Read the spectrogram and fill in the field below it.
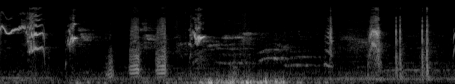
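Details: A young starling on a training track meant to be played repeatedly to make silent starlings sing. Its scratchy squawks and clicks are broken by a few clear, level whistles, with low background rumble.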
